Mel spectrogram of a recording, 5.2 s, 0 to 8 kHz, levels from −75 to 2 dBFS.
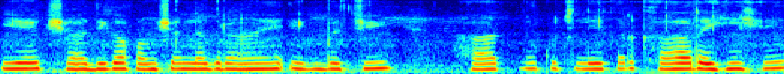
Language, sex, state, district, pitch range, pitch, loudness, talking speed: Hindi, female, Himachal Pradesh, Shimla, 220-235 Hz, 225 Hz, -15 LUFS, 195 wpm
